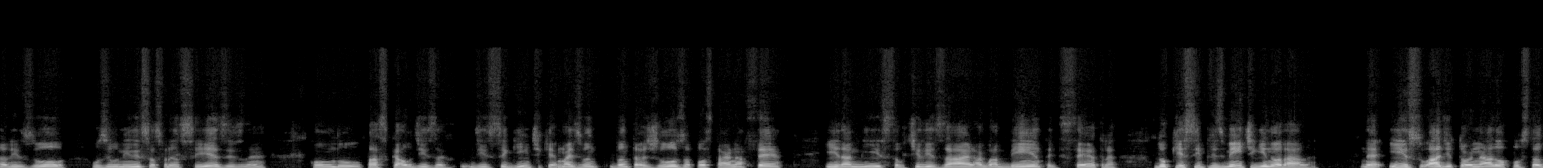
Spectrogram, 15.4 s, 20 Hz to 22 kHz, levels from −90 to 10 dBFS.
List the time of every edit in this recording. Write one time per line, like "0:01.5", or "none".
none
